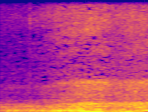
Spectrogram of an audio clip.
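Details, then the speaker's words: Yamaha Jupiter Z before repair, riding and closing the throttle: engine buzzing along, then a sharp clack at each throttle change; the badly worn clutch housing damper rubbers cause the knock on throttle changes and gear shifts. "Jadi ini ketika jalan ketika lepas gas tutup gas itu timbul suara cocok-cocok itu ya"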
